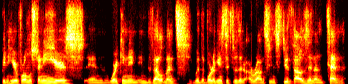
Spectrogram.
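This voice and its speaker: A man from Costa Rica presenting a webinar, conversational and halting with frequent restarts. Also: mid-range voice, dull audio. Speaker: webinar presenter, program coordinator.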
